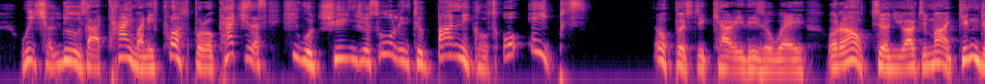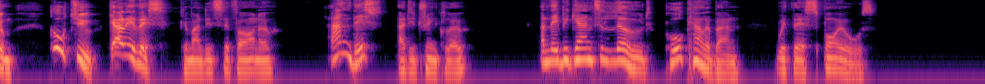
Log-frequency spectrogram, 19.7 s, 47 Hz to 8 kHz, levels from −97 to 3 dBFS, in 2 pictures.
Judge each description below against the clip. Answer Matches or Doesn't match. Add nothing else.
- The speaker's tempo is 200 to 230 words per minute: Doesn't match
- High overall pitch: Doesn't match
